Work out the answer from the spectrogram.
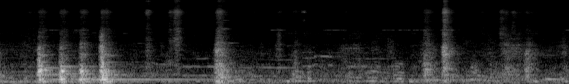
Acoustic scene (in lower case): cafe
